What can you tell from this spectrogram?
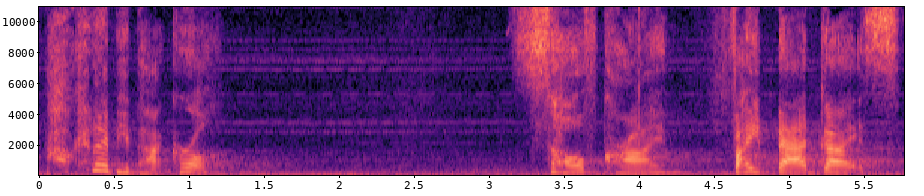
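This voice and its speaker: Batgirl, earnest and high-pitched. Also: steady tone, fairly bright tone, soft background music. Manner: earnest, brisk and focused. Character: young woman vigilante, determined and troubled. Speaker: game character. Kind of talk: video game cutscene acting. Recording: reverberant game mix with faint background noise.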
